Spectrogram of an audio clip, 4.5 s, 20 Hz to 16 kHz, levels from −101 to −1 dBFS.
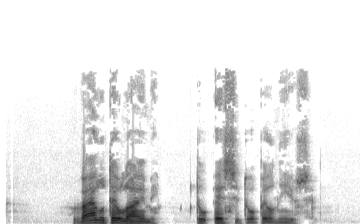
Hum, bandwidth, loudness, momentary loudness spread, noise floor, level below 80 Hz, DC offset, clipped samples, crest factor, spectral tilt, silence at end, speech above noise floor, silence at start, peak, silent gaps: none; 11 kHz; -19 LUFS; 20 LU; -76 dBFS; -58 dBFS; under 0.1%; under 0.1%; 20 dB; -6.5 dB/octave; 0.65 s; 56 dB; 0.9 s; 0 dBFS; none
